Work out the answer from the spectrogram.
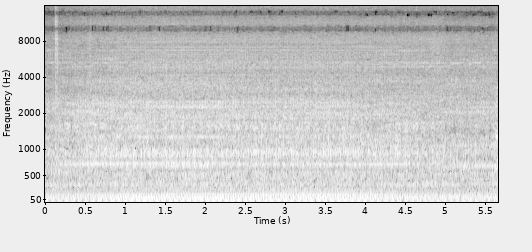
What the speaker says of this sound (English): The compressor.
